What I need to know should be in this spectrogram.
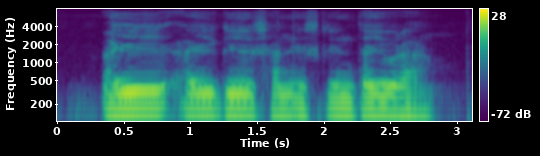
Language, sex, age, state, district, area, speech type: Manipuri, male, 18-30, Manipur, Churachandpur, rural, read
